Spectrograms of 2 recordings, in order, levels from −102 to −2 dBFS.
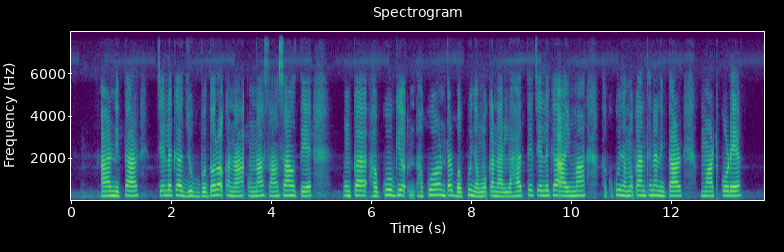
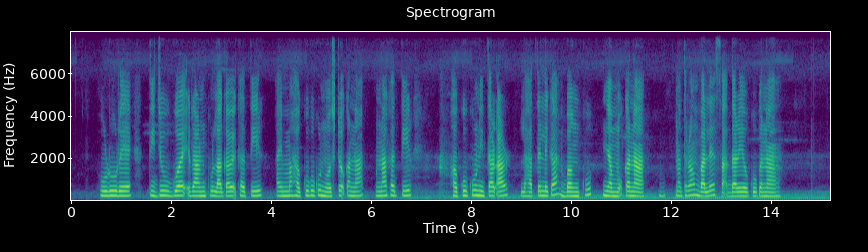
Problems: constant background noise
